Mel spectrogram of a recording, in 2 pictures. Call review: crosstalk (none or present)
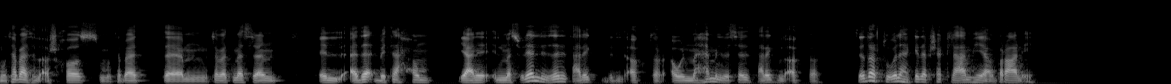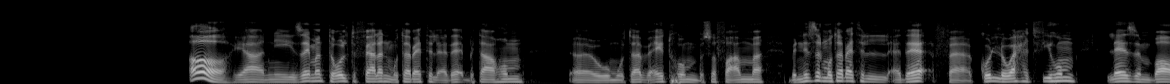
none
